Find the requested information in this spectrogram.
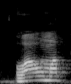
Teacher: কোরআন মাজিদের যেখানে পাবেন যে কোন অবস্থায় পাবেন ঠোট গোল হবে শুরু এবং শেষ দুই জায়গায় ঠোট গোল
